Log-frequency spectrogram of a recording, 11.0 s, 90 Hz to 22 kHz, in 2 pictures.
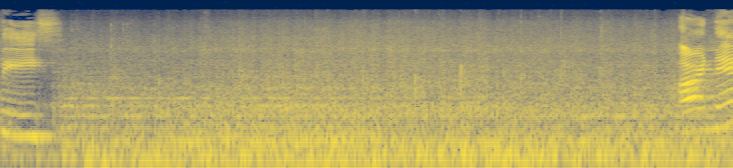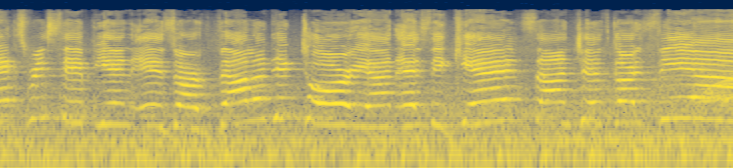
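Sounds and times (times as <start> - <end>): drum roll: 0.4 - 11.0.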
